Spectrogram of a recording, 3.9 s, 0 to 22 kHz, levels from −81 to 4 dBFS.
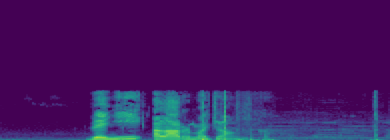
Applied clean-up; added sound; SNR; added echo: none; Bird vocalization, bird call, bird song; 7 dB; none.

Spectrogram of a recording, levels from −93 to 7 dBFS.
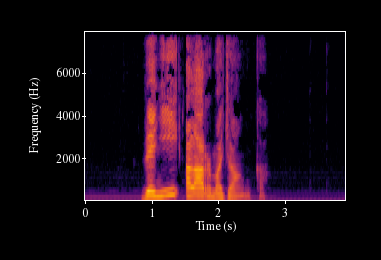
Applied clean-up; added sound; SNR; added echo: none; none; none; none.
